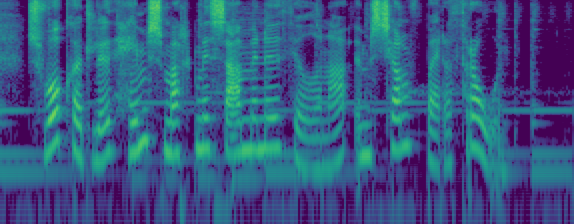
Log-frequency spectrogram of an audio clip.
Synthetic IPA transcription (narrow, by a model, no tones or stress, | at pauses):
svɔːkʰœt̪lʏðhejmsmar̥kmɪðsa̰ːmɪnʏðʏθjoːwðanaʔʏmsjalvpaːjɾʔaθɾoːwʏ̰n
